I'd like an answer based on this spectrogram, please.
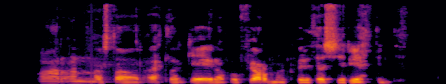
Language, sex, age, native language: Icelandic, male, 50-59, Icelandic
